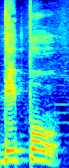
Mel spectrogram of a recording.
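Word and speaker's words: depot: यहां पर स्टीवर्ड है तो टीचर भी ओं साइलेंट इसको सिर्फ पढ़ते डिपो क्या पढ़ते हैं डिपो या डिपो डिपो मतलब क्या होता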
